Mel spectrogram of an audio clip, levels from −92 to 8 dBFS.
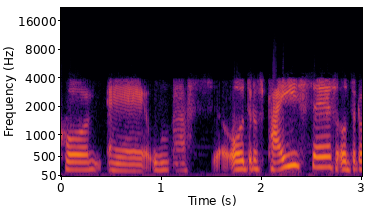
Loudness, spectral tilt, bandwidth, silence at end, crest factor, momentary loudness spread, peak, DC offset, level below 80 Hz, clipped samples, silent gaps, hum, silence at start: -27 LUFS; -7.5 dB/octave; 4.7 kHz; 0 s; 16 dB; 14 LU; -10 dBFS; under 0.1%; -64 dBFS; under 0.1%; none; none; 0 s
